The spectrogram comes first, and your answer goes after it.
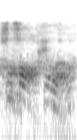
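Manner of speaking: a bad, put-on Russian impersonation; Russian accent. Shown as a demonstration. Host shows off a Russian impersonation to coworkers, joke Russian accent. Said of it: "Russian accent? ... Or my Russian impersonation?".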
